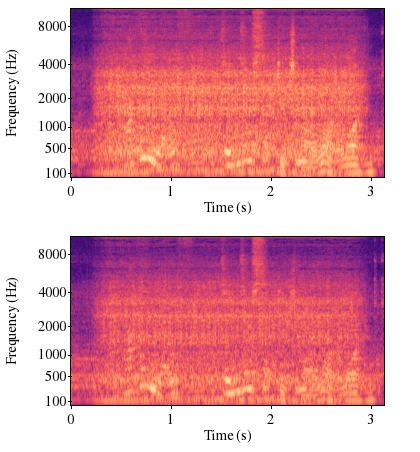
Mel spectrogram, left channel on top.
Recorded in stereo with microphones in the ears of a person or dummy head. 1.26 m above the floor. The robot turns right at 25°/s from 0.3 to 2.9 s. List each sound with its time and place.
0.5 s a woman speaking: 170° left, 3.5 m; by 2.0 s 155° right, 3.5 m
2.1 s a man speaking: 40° left (ahead or behind), 0.6 m; by 3.0 s 55° left (ahead or behind), 0.6 m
